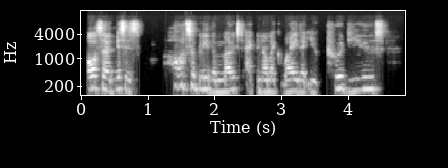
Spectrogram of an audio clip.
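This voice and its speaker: Somewhat breathy, a man talks in an Irish accent with fairly even intonation. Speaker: renewable energy engineer, webinar presenter. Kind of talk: webinar presentation. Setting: online webinar. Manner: fast.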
